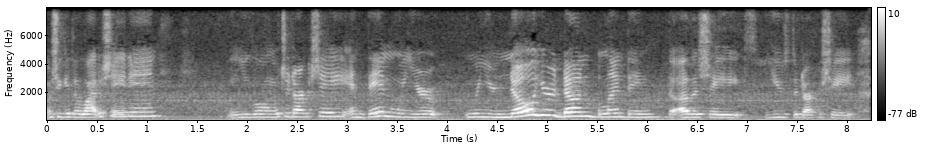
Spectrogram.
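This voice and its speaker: A woman's high voice at a moderate pace, with ordinary pitch variation, audible room echo and noticeable background noise. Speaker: makeup artist. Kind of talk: tutorial.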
